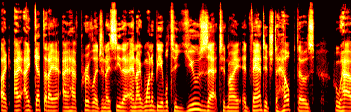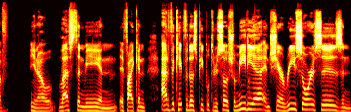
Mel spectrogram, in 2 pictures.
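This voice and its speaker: A plain, everyday voice, fairly high for a man, comes at a moderate pace with very even loudness and a dry, close sound with no echo. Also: ordinary pitch variation. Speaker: podcast host. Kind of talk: casual podcast conversation.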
